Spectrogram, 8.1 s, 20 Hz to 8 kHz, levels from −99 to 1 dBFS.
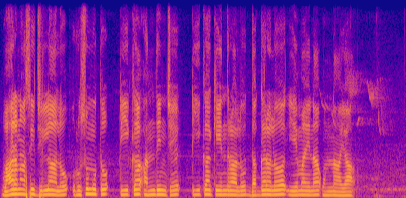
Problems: constant background noise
